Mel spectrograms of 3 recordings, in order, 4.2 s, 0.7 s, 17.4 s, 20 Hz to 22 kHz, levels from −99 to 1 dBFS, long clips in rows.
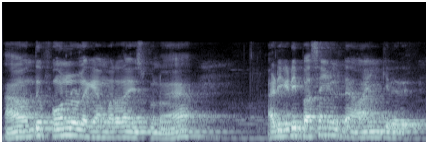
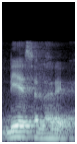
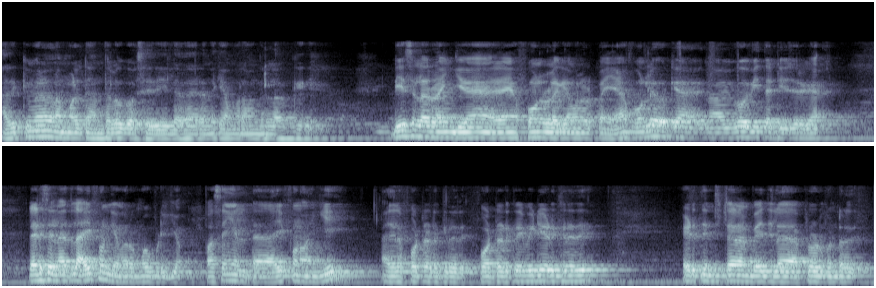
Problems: background sounds at intervals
